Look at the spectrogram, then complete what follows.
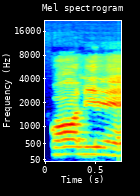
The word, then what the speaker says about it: cogli: stesso e no cogli কগলি না, কলিয়ে। আমি গত ক্লাসে বলছি না, এই যে GLE, এটা লির উচ্চারণ হবে, এখানে গড় উচ্চারণ আনলেন কেন?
